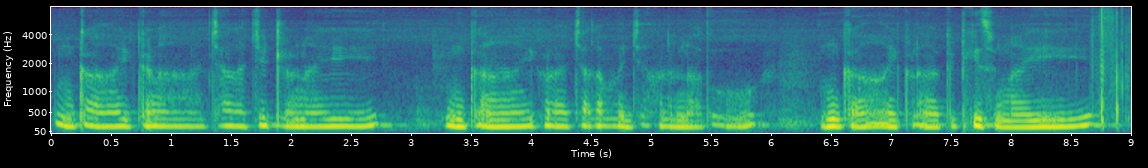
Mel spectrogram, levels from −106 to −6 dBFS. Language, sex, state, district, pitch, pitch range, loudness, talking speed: Telugu, male, Andhra Pradesh, Annamaya, 170 Hz, 165-185 Hz, -18 LUFS, 100 wpm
